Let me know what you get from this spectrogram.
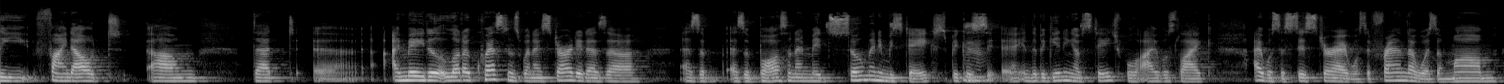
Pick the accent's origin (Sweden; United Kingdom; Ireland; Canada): Sweden; Stockholm, Stockholm County; I grew up in the Studio One at the TV house here in Stockholm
